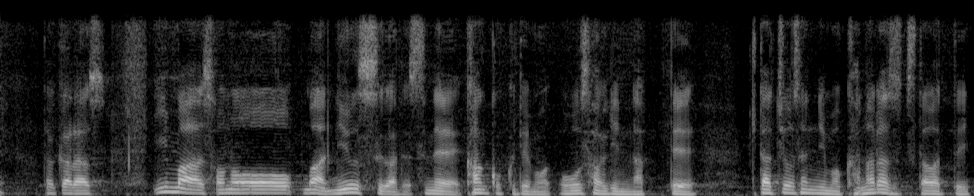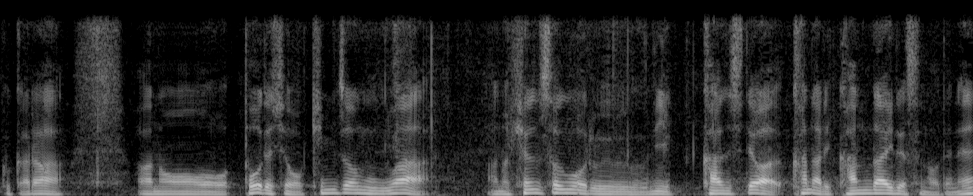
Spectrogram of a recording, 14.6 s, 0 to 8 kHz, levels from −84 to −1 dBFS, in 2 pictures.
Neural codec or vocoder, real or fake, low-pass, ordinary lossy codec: codec, 16 kHz in and 24 kHz out, 2.2 kbps, FireRedTTS-2 codec; fake; 7.2 kHz; none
